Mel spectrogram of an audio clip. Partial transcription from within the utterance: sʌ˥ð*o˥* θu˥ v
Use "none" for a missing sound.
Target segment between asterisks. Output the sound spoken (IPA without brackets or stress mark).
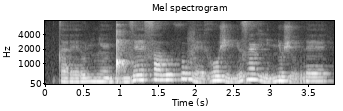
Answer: u˥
